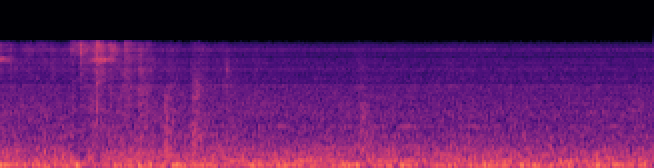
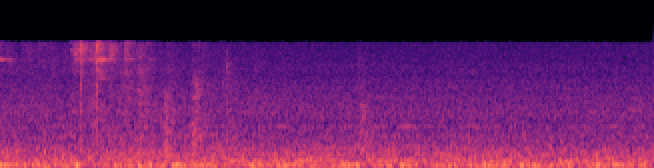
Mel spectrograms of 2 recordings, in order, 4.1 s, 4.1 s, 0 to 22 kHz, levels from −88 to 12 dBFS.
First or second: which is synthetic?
first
